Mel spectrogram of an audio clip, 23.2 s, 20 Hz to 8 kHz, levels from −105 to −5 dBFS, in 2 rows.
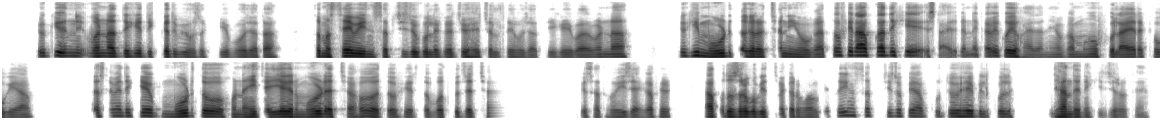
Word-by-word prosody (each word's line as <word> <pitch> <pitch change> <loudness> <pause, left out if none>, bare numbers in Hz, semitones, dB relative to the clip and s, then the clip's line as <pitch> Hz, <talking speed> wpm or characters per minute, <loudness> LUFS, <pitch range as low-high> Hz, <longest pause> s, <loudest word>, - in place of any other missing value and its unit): क्योंकि 160 +3 0
ज़िनी 160 -1 0
वरना 145 0 +5
देखिए, 140 0 0
दिक्कत 125 0 -2
भी 120 -1 -7
हो 110 - -6
सकती 105 +2 -17
है 115 - -8
बहुत 110 +1 -8
ज़्यादा। 110 0 -6 0.4
समस्या 140 +3 +7
भी 140 - +9
इन 125 - -1
सब 120 +1 -4
चीज़ों 120 -1 -1
को 120 - 0
लेकर 115 +1 -3
जो 120 - 0
है 120 - -2
चलते 115 -1 -11
हो 110 0 -9
जाती 110 +1 -14
है 110 - -15
कई 110 -1 -9
बार, 105 0 -4
वरना 125 +3 -4
क्योंकि 170 +6 -4
मूड 145 -1 +5
अगर 135 -1 +5
अच्छा 140 +3 -2
नहीं 125 -3 -1
होगा, 115 +2 -2
तो 185 +8 -2
फिर 190 0 +3
आपका 185 +1 +8
देखिए 180 - -2
स्टाइल - - -13
करने 80 +2 -12
का 75 - -5
भी 80 - -1
कोई 145 -1 +5
फायदा 110 -4 -9
नहीं 115 +1 -16
होगा, 115 0 -9
मुँह 125 +3 -6
फुलाए 115 -1 0
रखोगे 120 0 -8
आप। 115 - -15 0.6
ऐसे 155 +2 -10
में 165 0 -4
देखिए 160 0 0
मूड 135 +5 +2
तो 135 -4 +4
होना 115 -2 -4
ही 130 +2 +2
चाहिए। 125 +2 +4
अगर 125 - +4
मूड 130 +3 +4
अच्छा 125 +1 +1
हो 135 0 +1
तो 120 - -7
फिर 115 0 -10
तो 115 - -11
बहुत 115 0 -5
कुछ 120 -1 -11
अच्छा 115 +6 -7
के 145 0 -40 0.7
साथ 115 0 -14
हो 115 - -13
ही 115 +1 -6
जाएगा, 120 0 -8
फिर 125 +1 -11 0.4
आप 130 0 +1
दूसरों 130 0 +4
को 130 - +2
भी 125 - 0
अच्छा 125 +2 -11
करवाओगे। 115 +2 -11
तो 175 - -7
इन 185 0 -4
सब 175 0 -12
चीज़ों 155 -1 -12
पे 155 - -4
आपको 140 -1 -9
जो 145 0 +2
है 145 0 +4
बिल्कुल 130 0 -8 0.4
ध्यान 125 0 +4
देने 115 -2 -4
की 105 - -28
ज़रूरत 100 -3 -16
है। 100 - -23
125 Hz, 240 wpm, -23 LUFS, 115-145 Hz, 0.7 s, भी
